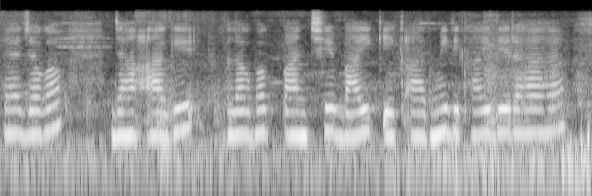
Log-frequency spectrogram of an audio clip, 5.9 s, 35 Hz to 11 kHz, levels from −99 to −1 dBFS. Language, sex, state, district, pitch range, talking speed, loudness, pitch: Hindi, female, Bihar, West Champaran, 205-225 Hz, 140 wpm, -14 LUFS, 215 Hz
